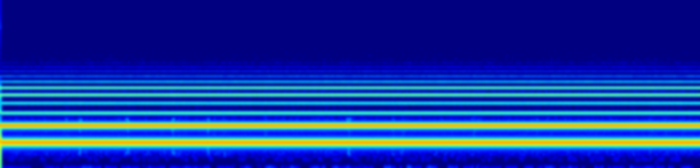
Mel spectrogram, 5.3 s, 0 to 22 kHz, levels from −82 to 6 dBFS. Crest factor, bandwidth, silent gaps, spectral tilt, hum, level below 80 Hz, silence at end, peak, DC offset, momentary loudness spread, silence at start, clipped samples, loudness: 6 dB; 4.7 kHz; none; -0.5 dB/octave; none; -88 dBFS; 0 s; -10 dBFS; under 0.1%; 0 LU; 0 s; under 0.1%; -17 LUFS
